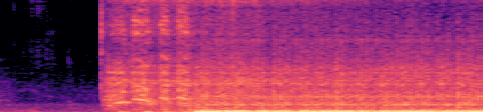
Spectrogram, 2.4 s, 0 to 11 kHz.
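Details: 1997 Suzuki GSX600F Katana after refresh/rebuild with carbs, exhaust and headers reinstalled and no leaks: silence, short crank, then a steady, even low idle with no misses or knocks before a test ride.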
